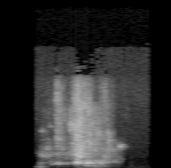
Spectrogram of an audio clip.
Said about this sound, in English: I'm just going to take a drink of water, so we may want to edit this,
